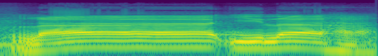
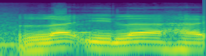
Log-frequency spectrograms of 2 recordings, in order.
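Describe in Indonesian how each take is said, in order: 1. Vokal dalam 'la' diucapkan panjang. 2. Vokal dalam 'la' diucapkan pendek.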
